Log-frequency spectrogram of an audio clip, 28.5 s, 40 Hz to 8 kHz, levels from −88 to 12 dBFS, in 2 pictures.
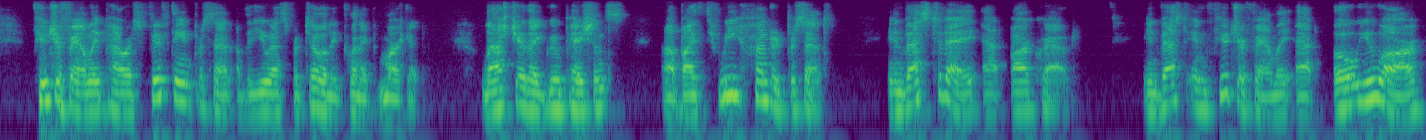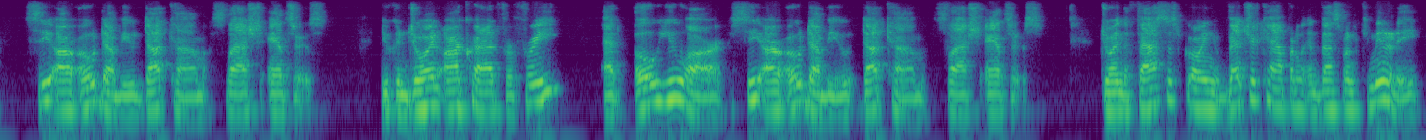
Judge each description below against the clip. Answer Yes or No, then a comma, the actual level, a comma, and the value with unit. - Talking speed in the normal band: No, slow, 105 wpm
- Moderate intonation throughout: No, wide, 6.7 semitones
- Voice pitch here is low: Yes, low, 130 Hz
